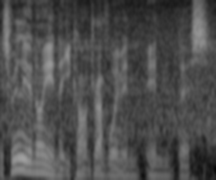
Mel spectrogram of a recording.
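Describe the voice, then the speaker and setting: Over noticeable background noise and audible room echo, a man with a British accent speaks at a moderate pace in a fairly low voice, his tone animated and his intonation lively. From Britain. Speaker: gaming YouTuber. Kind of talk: let's play commentary. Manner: casual, animated.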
